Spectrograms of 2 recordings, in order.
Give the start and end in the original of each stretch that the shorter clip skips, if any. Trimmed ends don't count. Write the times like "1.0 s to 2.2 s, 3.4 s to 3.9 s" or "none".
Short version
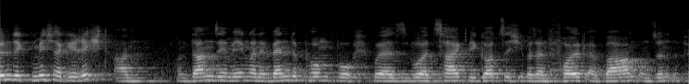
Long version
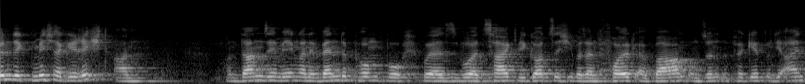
1.7 s to 2.2 s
